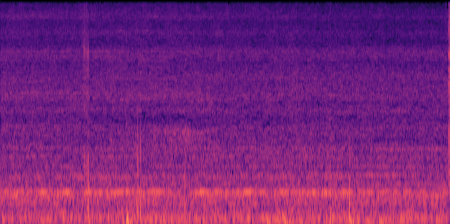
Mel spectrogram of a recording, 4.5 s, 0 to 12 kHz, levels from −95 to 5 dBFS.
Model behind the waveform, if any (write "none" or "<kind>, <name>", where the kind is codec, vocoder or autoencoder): none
